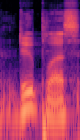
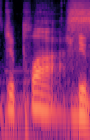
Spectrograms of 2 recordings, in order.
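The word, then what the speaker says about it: Des Plaines: is correct it is des plots lost do plus with the emphasis on the last syllable yeah this is de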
